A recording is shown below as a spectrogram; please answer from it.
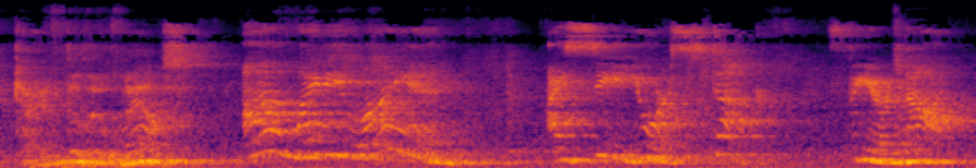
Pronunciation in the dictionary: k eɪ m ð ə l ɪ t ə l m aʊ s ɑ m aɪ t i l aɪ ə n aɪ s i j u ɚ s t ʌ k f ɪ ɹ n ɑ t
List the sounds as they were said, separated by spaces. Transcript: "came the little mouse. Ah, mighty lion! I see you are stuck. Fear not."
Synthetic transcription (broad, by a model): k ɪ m ð ə l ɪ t l m aʊ s ɑ m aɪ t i w aɪ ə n aɪ s i j ɚ s t ʌ k f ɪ ɹ n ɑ t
